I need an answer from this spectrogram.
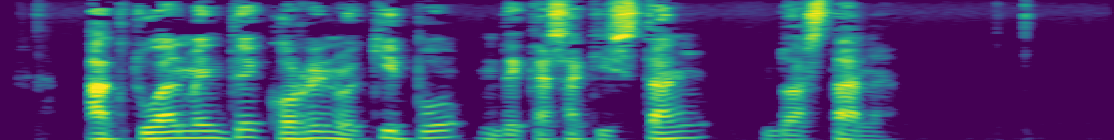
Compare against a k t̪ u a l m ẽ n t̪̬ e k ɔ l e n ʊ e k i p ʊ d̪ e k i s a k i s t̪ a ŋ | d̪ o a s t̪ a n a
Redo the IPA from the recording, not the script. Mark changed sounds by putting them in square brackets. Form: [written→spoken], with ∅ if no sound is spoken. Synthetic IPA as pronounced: a k t̪ u a l m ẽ n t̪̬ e k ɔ [l→r] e n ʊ e k i p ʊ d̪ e k [i→a] s a k i s t̪ a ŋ | d̪ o a s t̪ a n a

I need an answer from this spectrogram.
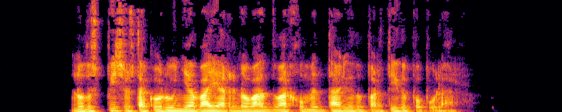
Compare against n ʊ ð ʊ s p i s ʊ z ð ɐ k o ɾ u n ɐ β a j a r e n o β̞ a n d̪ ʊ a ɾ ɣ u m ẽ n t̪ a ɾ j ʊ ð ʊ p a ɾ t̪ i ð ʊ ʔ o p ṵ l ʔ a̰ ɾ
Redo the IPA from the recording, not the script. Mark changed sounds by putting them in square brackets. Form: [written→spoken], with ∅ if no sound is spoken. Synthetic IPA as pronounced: n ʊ ð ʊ s p i s ʊ z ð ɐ k o ɾ u [n→ɲ] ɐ β a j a r e n o β̞ a n d̪ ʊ a ɾ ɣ u m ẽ n t̪ a ɾ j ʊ ð ʊ p a ɾ t̪ i ð ʊ [ʔ→p] o p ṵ l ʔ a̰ ɾ

